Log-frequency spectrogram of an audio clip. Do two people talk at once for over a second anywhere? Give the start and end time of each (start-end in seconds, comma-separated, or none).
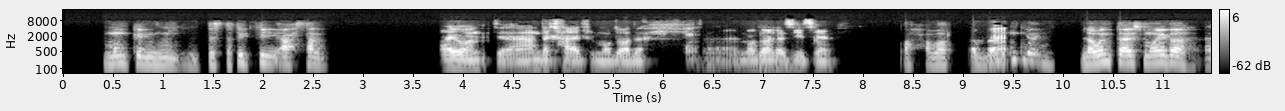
none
